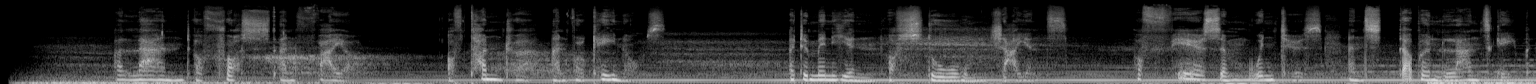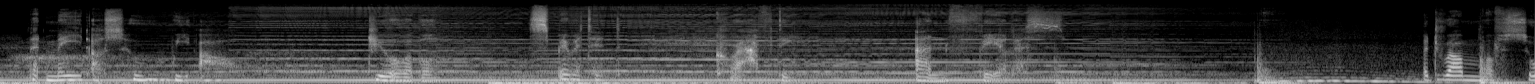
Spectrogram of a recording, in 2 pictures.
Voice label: english gaming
